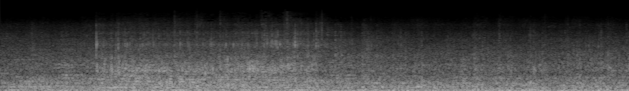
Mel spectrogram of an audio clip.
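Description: Steady low rumble and whirr of an airport moving walkway running underfoot, mixed with general terminal noise, with a few faint ticks about a second in.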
